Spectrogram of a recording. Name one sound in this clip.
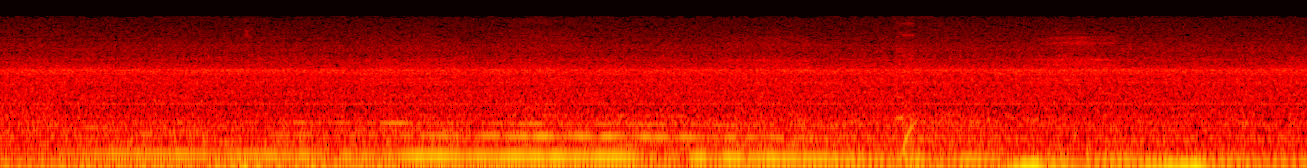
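A young woman hums softly close to a microphone.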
